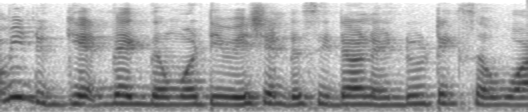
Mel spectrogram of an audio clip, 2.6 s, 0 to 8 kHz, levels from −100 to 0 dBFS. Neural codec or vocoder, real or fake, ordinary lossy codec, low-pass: none; real; none; 7.2 kHz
